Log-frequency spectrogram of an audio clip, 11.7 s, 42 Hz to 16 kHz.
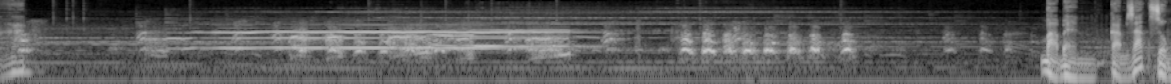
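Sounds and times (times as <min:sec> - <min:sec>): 
pack of village dogs howling: 0:00.0 - 0:10.4
village dogs barking and yipping: 0:01.3 - 0:10.4
speech: 0:10.6 - 0:11.7.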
